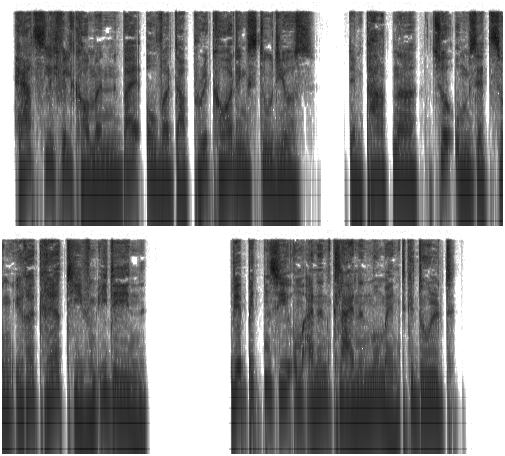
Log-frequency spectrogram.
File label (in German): Telefonansage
